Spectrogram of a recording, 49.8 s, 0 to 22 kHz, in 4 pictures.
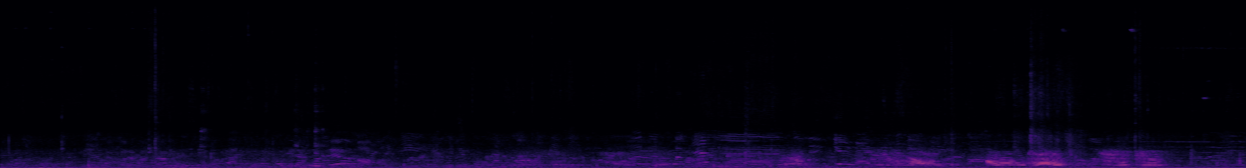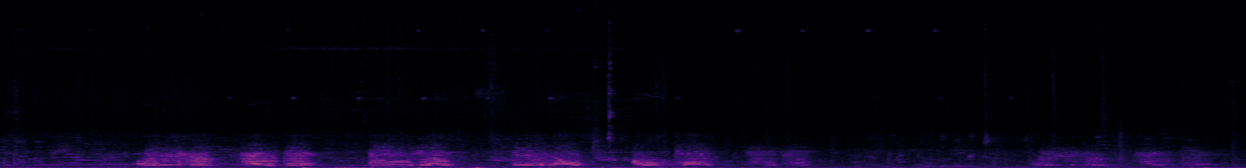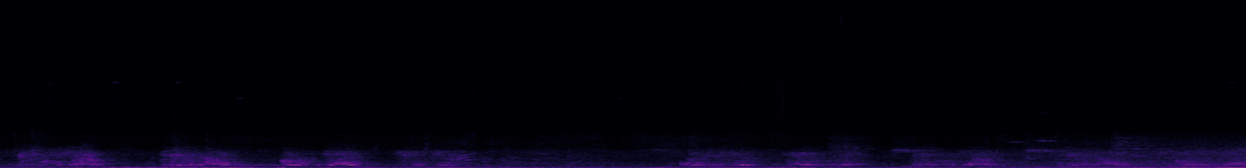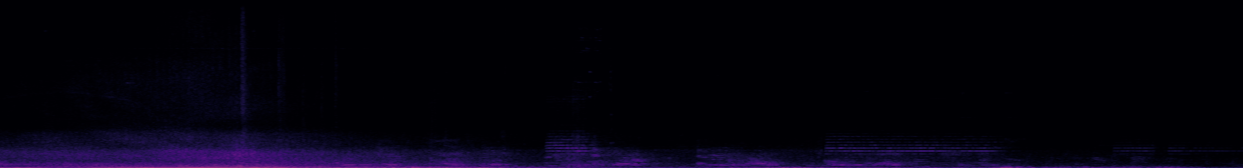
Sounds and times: Walking in the street market 0:00.0 - 0:49.8

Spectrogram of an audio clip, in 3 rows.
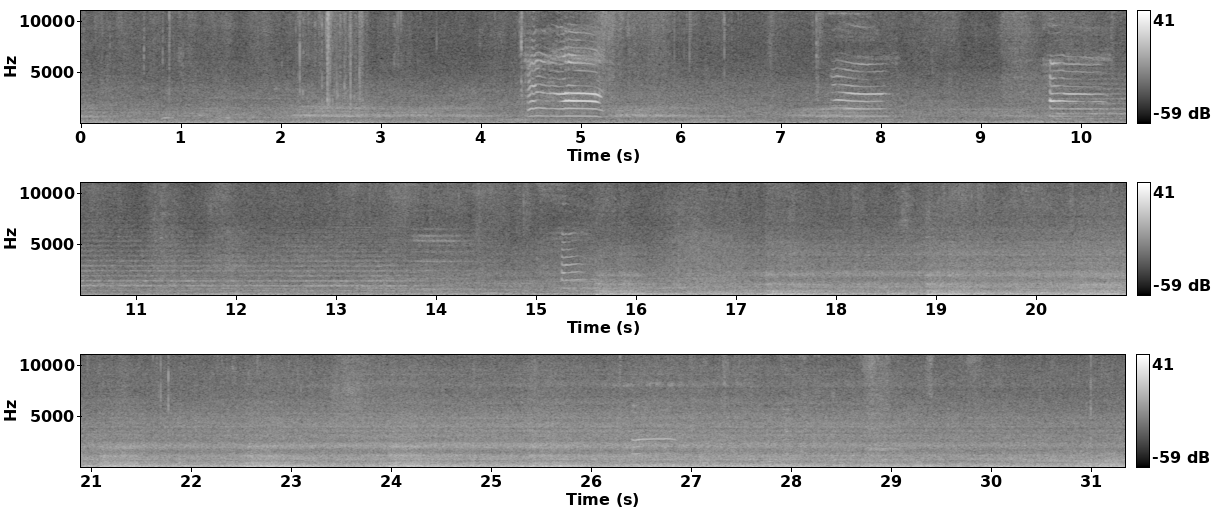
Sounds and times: tram rattles on a bridge above 0:00.0 - 0:31.3
stray cat 0:04.3 - 0:11.0
stray cat 0:15.0 - 0:16.1
stray cat 0:26.2 - 0:27.1

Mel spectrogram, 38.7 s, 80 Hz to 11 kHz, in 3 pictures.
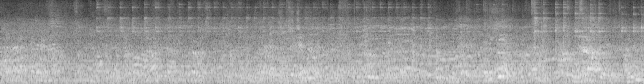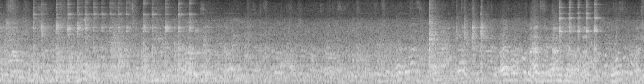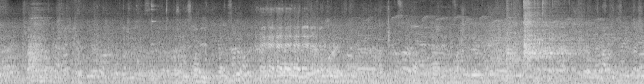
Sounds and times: music coming from the shops 0:00.0 - 0:17.3

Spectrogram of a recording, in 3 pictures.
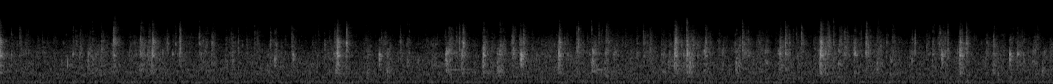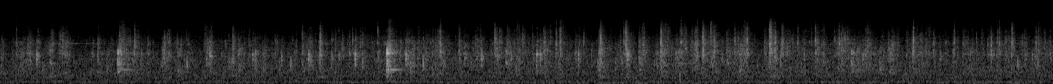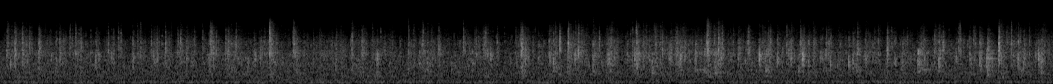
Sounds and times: Flapping flags on the wind 0:00.0 - 0:31.5

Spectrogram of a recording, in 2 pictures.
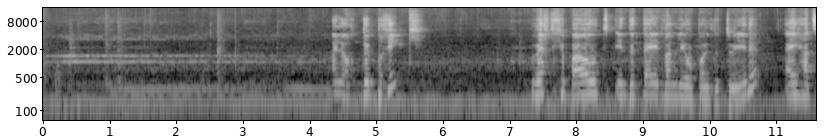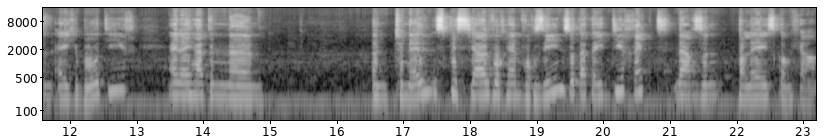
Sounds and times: Waterbus on the canal 0:00.0 - 0:23.1

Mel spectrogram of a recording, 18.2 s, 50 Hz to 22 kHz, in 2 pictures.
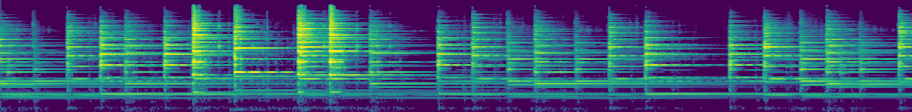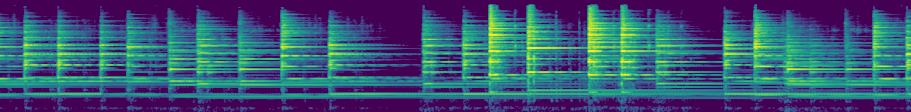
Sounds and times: Carillon de l'église 0:01.9 - 0:04.8

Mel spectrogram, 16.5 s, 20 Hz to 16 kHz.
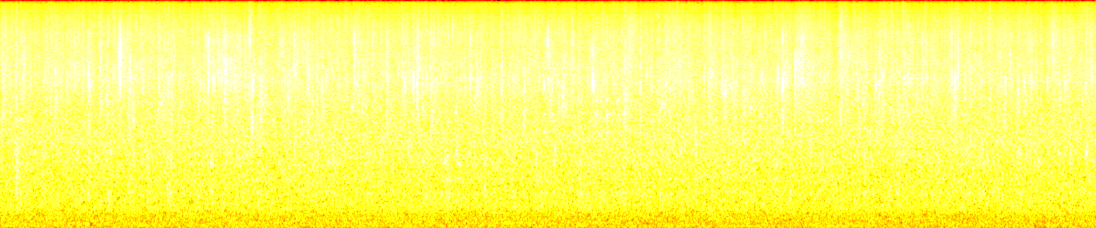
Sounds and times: Lonely rain 0:00.0 - 0:16.4

